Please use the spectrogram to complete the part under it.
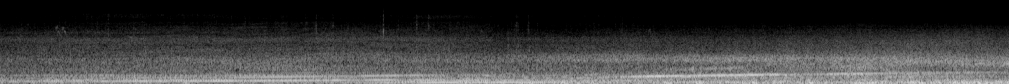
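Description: A car engine drones loudly and revs up, its pitch climbing steadily across several rising sweeps, with a rough nasty tone and no talk.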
